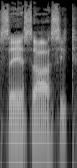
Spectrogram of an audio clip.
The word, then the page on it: se'sa'sit: Mi'gmaq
